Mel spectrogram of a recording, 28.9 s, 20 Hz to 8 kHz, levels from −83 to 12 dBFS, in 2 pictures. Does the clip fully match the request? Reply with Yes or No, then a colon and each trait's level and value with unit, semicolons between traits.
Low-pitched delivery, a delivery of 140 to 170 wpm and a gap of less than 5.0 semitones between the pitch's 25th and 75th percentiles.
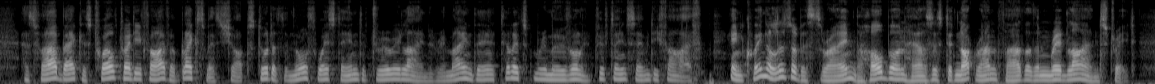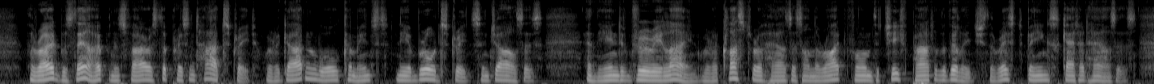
No: low, 125 Hz; average, 185 wpm; average, 3.6 semitones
